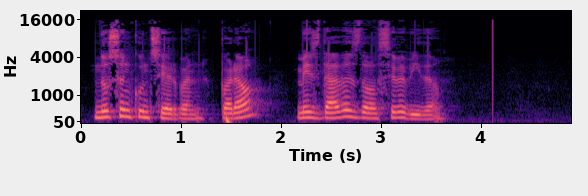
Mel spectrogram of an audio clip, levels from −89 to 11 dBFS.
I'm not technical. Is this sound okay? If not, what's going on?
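No. From 0.14 s to 4.89 s there are word clock ticks: fast little clicks, roughly 25 per second, behind the speech. Two digital devices are running on separate clocks. Each time they drift apart, a single sample gets skipped or doubled, making a tick.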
